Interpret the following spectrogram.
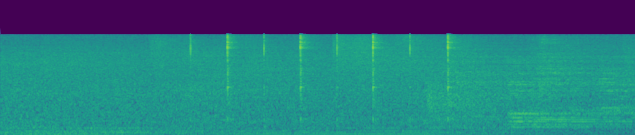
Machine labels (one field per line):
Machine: valve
